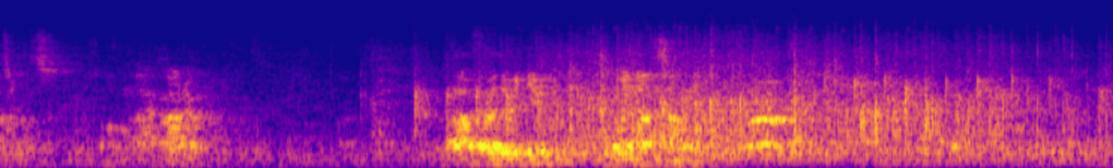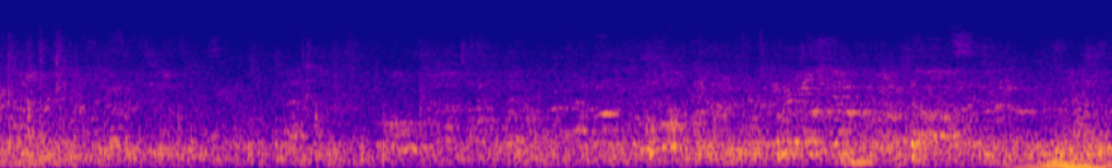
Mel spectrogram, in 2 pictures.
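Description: A large band plays in a big echoing hall.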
